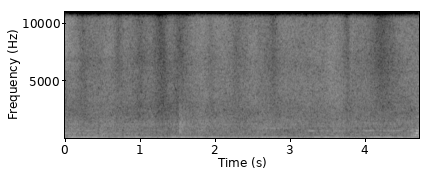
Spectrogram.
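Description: A teacher rubs an answer off a classroom board, giving a steady, continuous scrubbing and rubbing texture with soft rhythmic swells, fairly close and alone with no talking.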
